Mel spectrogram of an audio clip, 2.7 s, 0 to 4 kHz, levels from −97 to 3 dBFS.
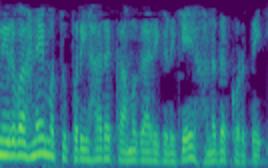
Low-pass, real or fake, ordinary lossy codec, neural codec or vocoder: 3.6 kHz; real; MP3, 32 kbps; none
